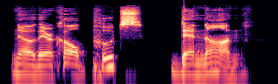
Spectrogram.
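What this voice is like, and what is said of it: Poor put-on French accent. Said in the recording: “forgive my poor French accent. I don't speak French.”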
